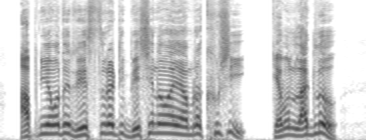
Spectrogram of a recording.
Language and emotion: Bengali, happy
